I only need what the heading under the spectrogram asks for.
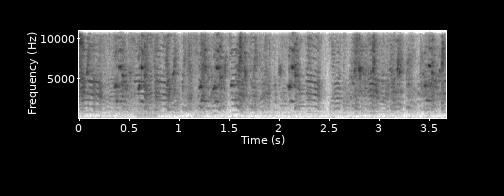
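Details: Zebra finches calling together, a dense chatter of short nasal harmonic notes overlapping without pause, with soft wing flutters mixed in.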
